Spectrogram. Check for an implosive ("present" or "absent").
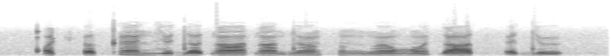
present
